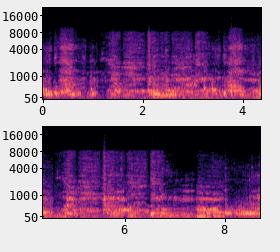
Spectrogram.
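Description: A lion roars in deep, rumbling bursts, with what sounds like music running underneath.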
